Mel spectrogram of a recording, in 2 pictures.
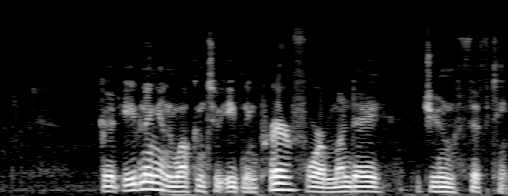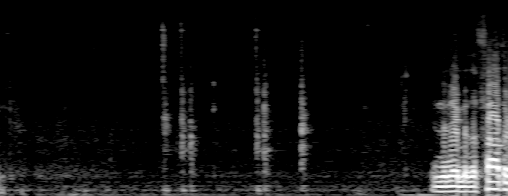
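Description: A middle-aged man speaks calmly and clearly into a nearby microphone, as if reading aloud.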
